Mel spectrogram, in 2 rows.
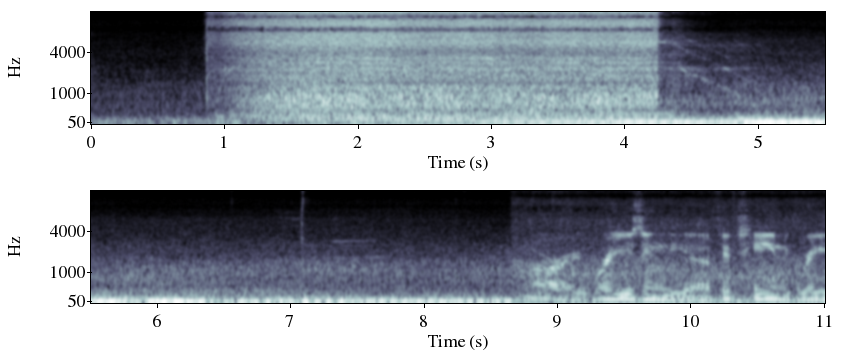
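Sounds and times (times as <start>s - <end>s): pressure washer spray hissing: 0.9s - 4.4s
pump motor hum: 0.9s - 4.8s.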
